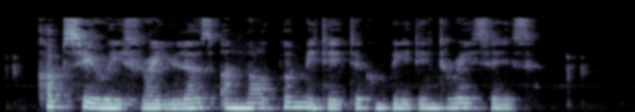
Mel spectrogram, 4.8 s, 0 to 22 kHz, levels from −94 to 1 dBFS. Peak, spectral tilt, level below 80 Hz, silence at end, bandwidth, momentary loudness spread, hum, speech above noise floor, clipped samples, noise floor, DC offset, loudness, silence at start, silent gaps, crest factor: -12 dBFS; -6 dB/octave; -64 dBFS; 0.8 s; 11.5 kHz; 9 LU; none; 44 dB; under 0.1%; -68 dBFS; under 0.1%; -25 LUFS; 0.3 s; none; 14 dB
